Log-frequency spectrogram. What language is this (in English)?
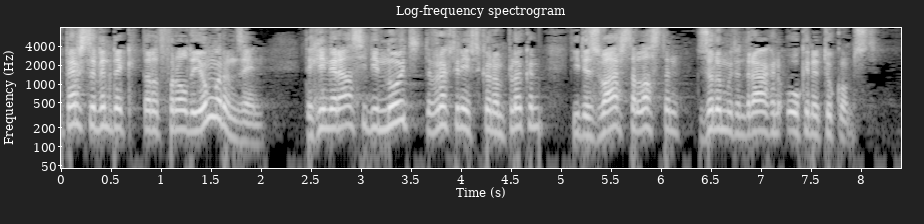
Dutch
